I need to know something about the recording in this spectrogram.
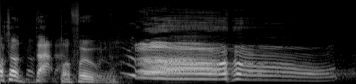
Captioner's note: wailing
